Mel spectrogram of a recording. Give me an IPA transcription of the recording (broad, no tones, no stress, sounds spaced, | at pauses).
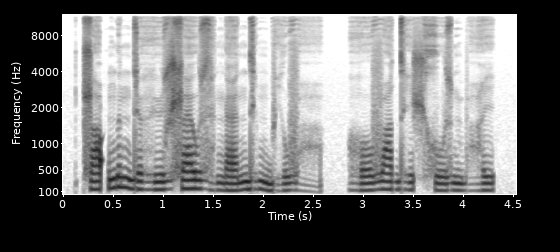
ʈ͡ʂ ɑ ʔ ŋ ɯ n d ø ɦ y z ʂ æ u̯ z æ̤ ŋ æ n d i̤ m b i̤ u̯ v ɑ̤ | ɦ o v ɑ dʱ i ʃ x u z m b ɑ̤ i̯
